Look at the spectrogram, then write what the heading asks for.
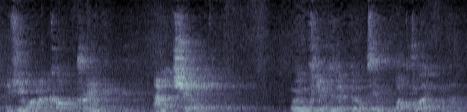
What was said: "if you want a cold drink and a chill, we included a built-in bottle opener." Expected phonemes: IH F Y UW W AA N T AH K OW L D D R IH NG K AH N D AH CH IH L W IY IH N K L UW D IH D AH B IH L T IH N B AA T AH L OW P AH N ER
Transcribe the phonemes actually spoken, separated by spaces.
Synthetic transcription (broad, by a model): IH F Y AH W AA N T AH K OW L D D R IH NG K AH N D AH CH IH L W IY IH N K L UW D IH D AH B IH L T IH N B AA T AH L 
